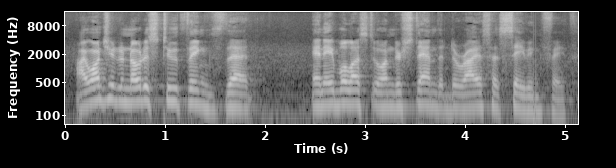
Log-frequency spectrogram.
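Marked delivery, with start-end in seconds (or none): none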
